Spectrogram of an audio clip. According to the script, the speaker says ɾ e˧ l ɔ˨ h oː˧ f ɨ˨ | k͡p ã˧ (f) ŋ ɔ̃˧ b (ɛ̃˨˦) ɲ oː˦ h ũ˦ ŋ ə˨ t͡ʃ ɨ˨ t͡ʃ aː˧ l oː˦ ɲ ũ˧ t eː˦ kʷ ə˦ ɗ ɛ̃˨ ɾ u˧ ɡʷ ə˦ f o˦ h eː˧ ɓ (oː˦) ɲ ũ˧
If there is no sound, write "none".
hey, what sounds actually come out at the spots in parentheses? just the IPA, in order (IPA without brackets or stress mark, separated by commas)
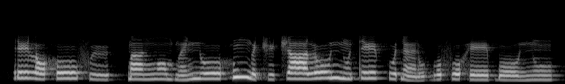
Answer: none, ɛ̃˨˦, oː˧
